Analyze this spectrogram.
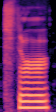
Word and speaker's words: thorough: homeowner 就是我们刚刚说跟 throughout 长得很像的That sounds thorough，最后一个字的 thorough 好注意发音thor T-H-O-R thorough O-U GH 还是不发音。这里的 thorough 呢则是一个形容词，它指的是很完整的意思。有时候我们做计划会希望考虑到所有的细节，所有的面向，我们就可以说这个计划是一个很完善完整的计划 A thorough plan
